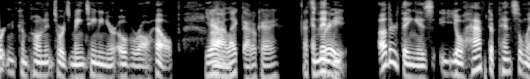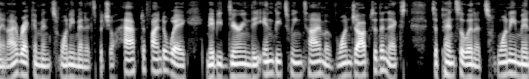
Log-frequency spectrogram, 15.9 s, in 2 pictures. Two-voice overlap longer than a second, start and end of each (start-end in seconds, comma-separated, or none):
none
